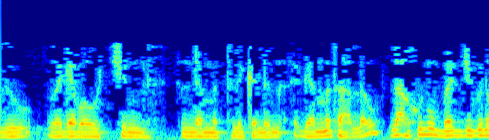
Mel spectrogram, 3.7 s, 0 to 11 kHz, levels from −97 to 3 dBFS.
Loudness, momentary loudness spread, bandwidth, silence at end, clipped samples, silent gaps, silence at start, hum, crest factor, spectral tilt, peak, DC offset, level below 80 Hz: -31 LUFS; 4 LU; 4 kHz; 0 s; under 0.1%; none; 0 s; none; 14 dB; -12 dB/octave; -16 dBFS; under 0.1%; -52 dBFS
